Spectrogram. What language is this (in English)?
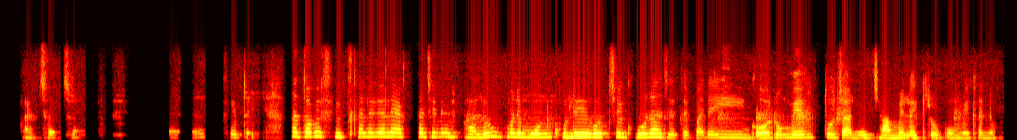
Bangla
